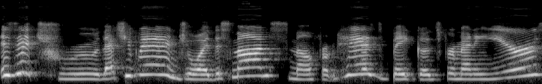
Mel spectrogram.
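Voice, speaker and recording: A woman's put-on character voice, high-pitched, with very wide swings in pitch and a fairly slow pace. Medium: stage play. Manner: authoritative.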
